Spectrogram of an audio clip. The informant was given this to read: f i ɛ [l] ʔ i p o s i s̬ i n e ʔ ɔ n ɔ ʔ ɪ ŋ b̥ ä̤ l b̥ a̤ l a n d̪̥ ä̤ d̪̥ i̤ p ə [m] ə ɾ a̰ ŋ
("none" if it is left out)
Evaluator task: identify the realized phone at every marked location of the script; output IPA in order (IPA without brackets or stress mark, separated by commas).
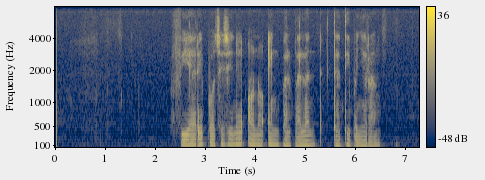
ɾ, ɲ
